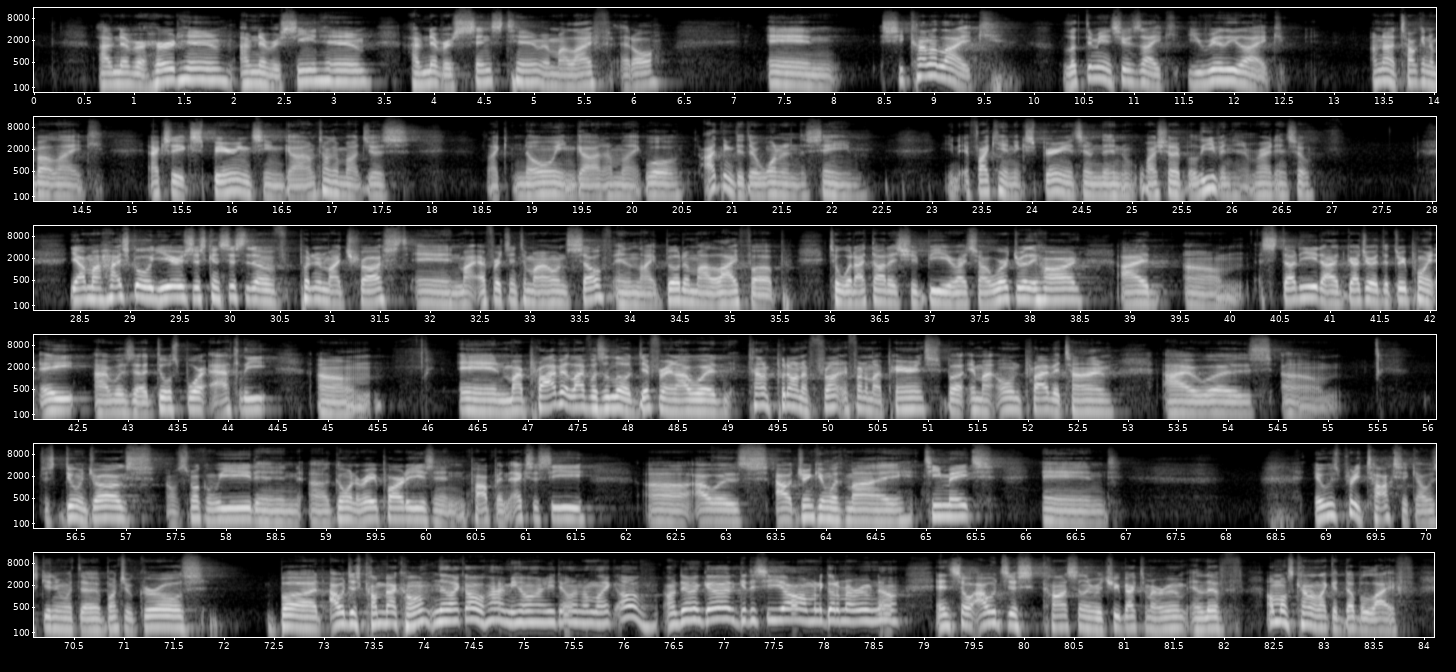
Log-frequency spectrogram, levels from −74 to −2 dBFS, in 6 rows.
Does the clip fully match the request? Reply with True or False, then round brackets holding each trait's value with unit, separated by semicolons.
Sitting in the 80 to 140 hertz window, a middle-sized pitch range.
True (135 Hz; 4.1 semitones)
